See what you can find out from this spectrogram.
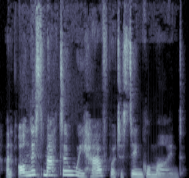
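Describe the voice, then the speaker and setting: A woman voicing a tiny, chivalrous male mouse warrior, shrill, courtly and proud, in a storybook reading. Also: big pitch swings, a little fast, darkish tone. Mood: courtly, prickly. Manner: courtly, formal, touchy about honour.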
